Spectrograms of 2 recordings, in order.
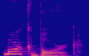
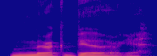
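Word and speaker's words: Mörk Borg: at it and go, Morkborg. We were schooled by the master himself, Jesper Nilsson Siren, who told us as a Swede, it is actually pronounced Mörkborg.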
